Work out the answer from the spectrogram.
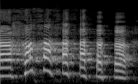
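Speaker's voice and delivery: a short real laugh at her own joke. Real, not acted. Woman laughing at her own jab at the mother-in-law. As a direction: burst out laughing at the teasing.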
